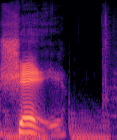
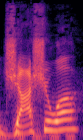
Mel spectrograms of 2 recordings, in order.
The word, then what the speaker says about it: Shay: when you read this, but it's pronounced Shay. Well, see, I was thinking like Joshua, like I don't know why I saw that and I was like, Joshua, maybe. Like that's like the second half of that, but that's not in fact what's going on here. Shay. There we go.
